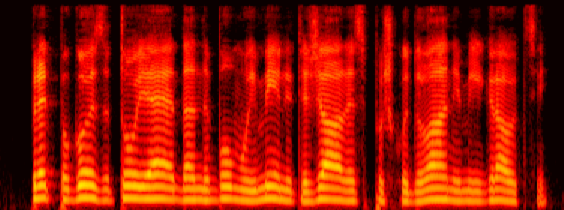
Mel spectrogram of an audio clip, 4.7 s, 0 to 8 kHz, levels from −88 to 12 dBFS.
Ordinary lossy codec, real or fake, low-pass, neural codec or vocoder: none; fake; none; codec, 16 kHz, 1.1 kbps, Voila-Tokenizer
